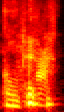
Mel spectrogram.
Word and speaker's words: Gunther: I'm like, bro, his name is Gunther. He's like the ring general Gunther.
